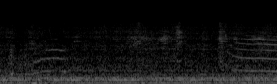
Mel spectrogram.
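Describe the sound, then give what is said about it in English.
Faint meows from a cat seeking attention, a few short, thin cries over a steady background hiss. “You just meowing for attention?”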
